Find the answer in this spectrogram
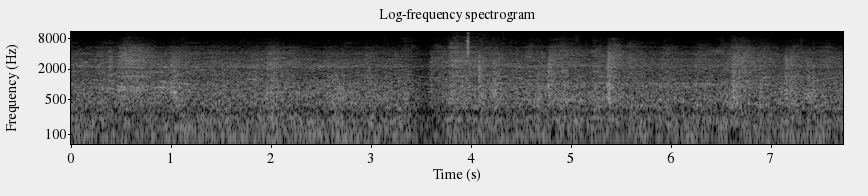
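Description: Narrow-gauge steam train running on its track with a steady low rumble and a few irregular clicks, typical of wheels passing over rail joints.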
